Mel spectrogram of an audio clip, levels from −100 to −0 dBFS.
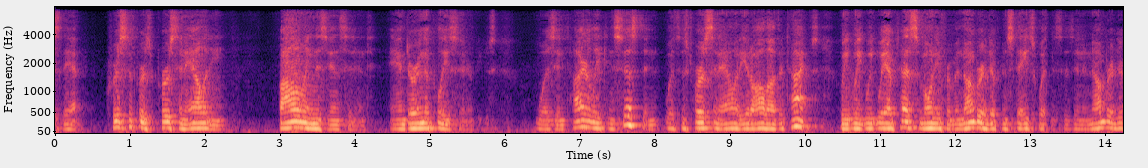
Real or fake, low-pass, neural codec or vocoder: fake; 7.2 kHz; codec, 16 kHz in and 24 kHz out, 1 kbps, XY-Tokenizer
